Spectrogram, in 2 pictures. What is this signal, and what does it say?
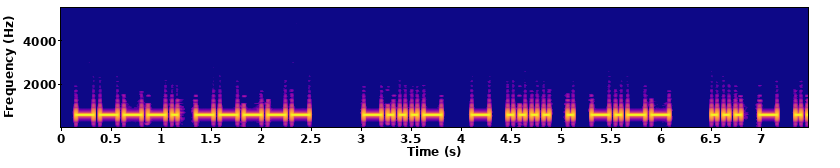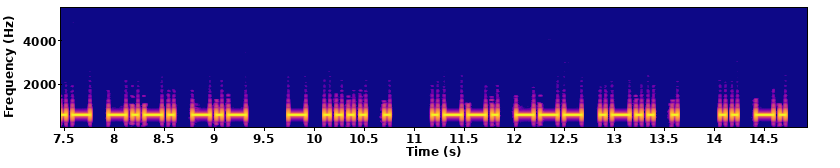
Morse code, heard as a keyed tone, about 20 wpm, 600 Hz. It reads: 90 <BT> THEY STUCK THE POLE IN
